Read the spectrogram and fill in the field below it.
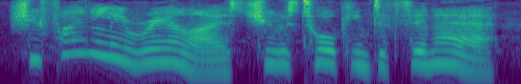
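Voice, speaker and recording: A woman's voice: high voice, wildly swooping pitch, brisk, darkish tone. A woman reading scripted storybook narration as the narrator.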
